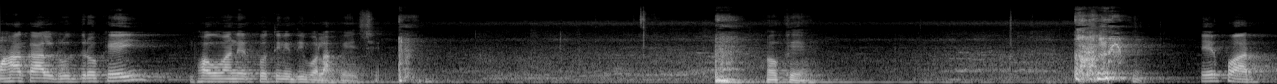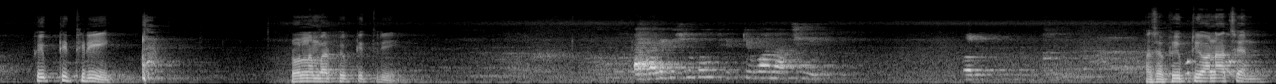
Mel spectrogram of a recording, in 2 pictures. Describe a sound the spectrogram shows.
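A man chants melodically, close to a microphone.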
